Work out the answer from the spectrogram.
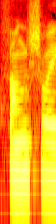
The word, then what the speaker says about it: feng shui: Let's talk a little bit about first about what funue is and am I saying it correctly?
